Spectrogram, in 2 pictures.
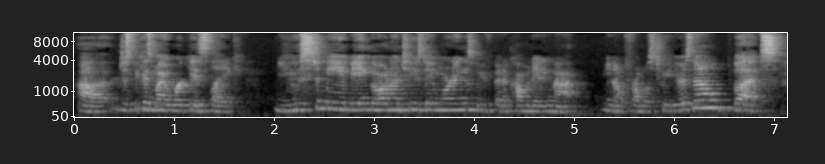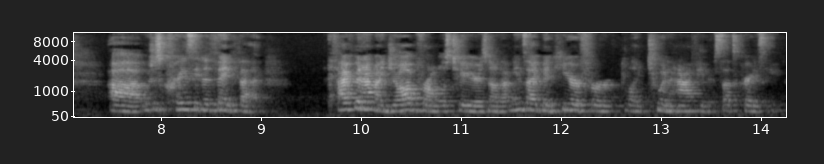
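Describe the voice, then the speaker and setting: A woman's voice: medium pitch, steady tone, fairly quick, fairly bright tone. A chatty young woman from Canada rambles cheerfully through a clothing try-on, full of "like" and "um." Her throat is a little sore. She stands back from the camera, so her voice sounds distant and roomy. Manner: chatty, rambling, lots of "like" and "um" fillers. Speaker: boutique model and live-stream host. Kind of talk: casual live-stream try-on chat. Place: boutique room with a clothing rack. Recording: echoey room, voice from a distance.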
